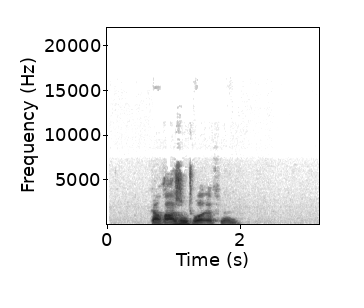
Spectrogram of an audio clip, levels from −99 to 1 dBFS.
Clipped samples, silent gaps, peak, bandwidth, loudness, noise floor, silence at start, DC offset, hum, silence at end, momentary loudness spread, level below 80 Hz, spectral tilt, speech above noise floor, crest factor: under 0.1%; none; -2 dBFS; 7.4 kHz; -18 LUFS; -71 dBFS; 0.65 s; under 0.1%; none; 1.25 s; 13 LU; -62 dBFS; -6 dB/octave; 54 dB; 20 dB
